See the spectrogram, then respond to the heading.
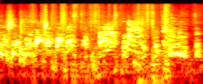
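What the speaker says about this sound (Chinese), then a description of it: "这农村味的土公鸡，" A free-range village rooster, about a year old, clucks and squawks loudly close by in a rural mountain village, a busy, jumbled flurry of short calls with no talk.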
